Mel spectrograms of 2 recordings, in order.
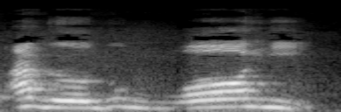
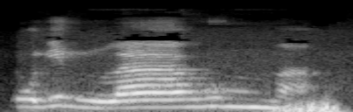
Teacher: Sal abdullahi, lafaz Allahnya ditebalkan. Sedangkan ketika dalam keadaan huruf sebelum lafaz Allah itu berharokat kasroh, maka huruf lam dibaca tipis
